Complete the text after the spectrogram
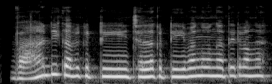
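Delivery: tender, doting sing-song to a little one; cooing baby talk. Acted. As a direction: coax a baby into your arms. Aunt coaxing a baby over.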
